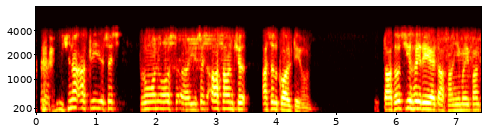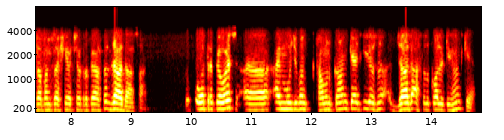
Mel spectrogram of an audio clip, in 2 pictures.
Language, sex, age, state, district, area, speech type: Kashmiri, male, 30-45, Jammu and Kashmir, Srinagar, rural, conversation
